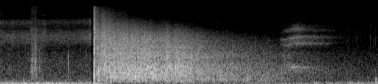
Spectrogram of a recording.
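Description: A firework explodes with a loud bang that echoes away outdoors.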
